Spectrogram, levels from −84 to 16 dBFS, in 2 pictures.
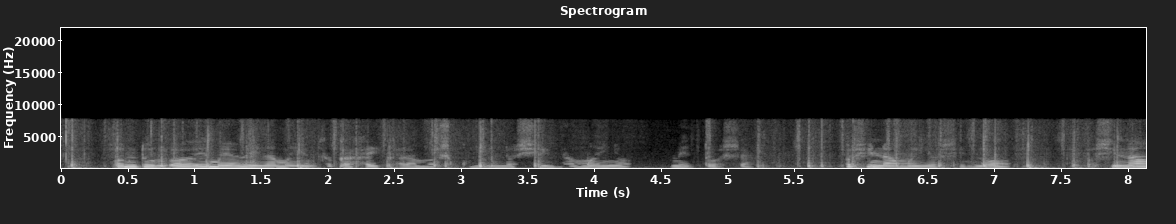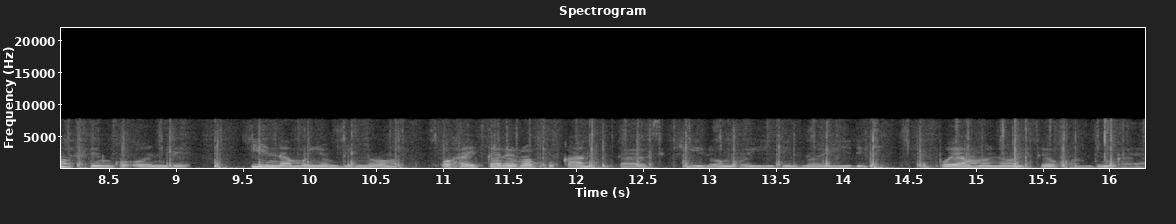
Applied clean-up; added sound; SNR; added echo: none; Run; 9 dB; none.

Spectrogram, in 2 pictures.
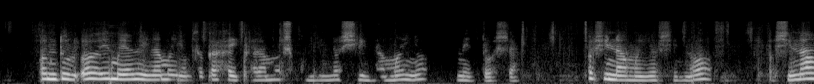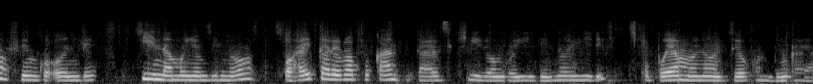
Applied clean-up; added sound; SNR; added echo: neural separator model SepFormer DNS4.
